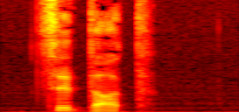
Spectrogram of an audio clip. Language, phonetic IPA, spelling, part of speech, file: Polish, [ˈt͡sɨtat], cytat, noun, Pl-cytat.ogg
